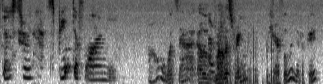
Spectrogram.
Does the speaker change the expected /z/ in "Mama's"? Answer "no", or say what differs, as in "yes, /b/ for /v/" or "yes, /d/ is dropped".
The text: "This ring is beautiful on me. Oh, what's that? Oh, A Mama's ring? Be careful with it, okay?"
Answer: yes, /s/ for /z/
